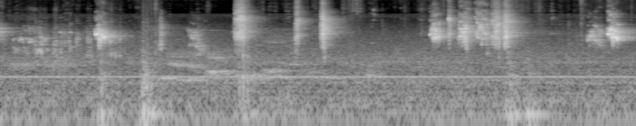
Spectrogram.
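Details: Companion budgerigars produce lively squawks and grating chirps in irregular clusters, some broad and noisy, others short and tonal, with a steady low hum in the background.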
